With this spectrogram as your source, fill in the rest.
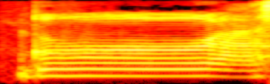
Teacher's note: this is the R sound, or in American English, we often call this the colored R because it's very strong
